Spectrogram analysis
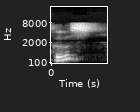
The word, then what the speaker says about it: GOOS: know there were typing go go actually it's pronounced Goose um and windows and go build and like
